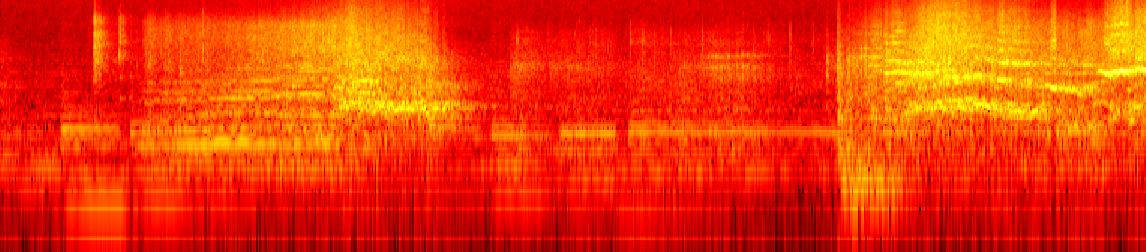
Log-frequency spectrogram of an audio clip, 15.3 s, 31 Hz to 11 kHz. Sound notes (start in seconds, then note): 4.4 creature screeching; 11.6 creature screeching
